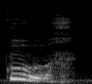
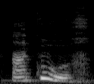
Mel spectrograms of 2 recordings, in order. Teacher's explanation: Un cours, um curso. E no final dessa palavra a gente tem o som do R do francês, que a gente pronuncia. É o R da garganta. E é mais fácil de pronunciar ele se você olhar para cima e fizer.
